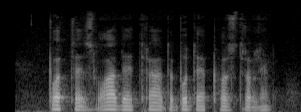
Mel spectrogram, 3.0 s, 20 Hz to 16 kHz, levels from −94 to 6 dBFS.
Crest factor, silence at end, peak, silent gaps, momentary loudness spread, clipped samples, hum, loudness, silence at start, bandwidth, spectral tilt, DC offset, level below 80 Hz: 20 dB; 0.3 s; -12 dBFS; none; 8 LU; under 0.1%; none; -33 LUFS; 0.5 s; 11 kHz; -8 dB/octave; under 0.1%; -60 dBFS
